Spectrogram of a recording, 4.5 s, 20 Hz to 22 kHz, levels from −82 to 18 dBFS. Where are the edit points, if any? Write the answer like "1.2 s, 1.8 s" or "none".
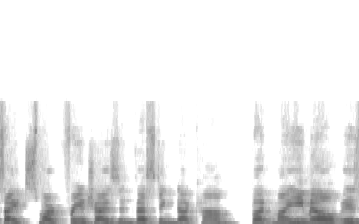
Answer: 3.1 s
